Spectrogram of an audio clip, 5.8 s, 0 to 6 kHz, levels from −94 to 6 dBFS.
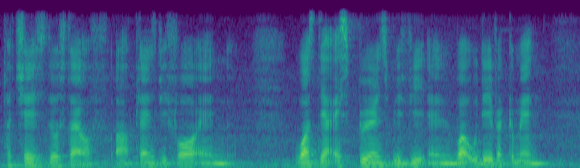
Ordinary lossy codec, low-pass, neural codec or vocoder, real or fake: none; 5.4 kHz; none; real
